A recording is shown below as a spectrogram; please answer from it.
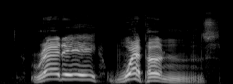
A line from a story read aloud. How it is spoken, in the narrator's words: Corvus bellowed over the deafening rumble of immense gears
